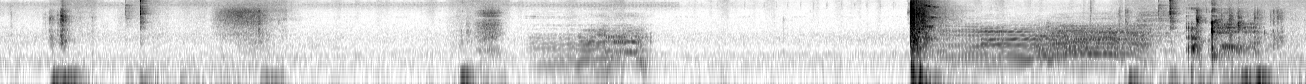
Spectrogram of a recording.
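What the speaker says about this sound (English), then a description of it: "Right here, cow." A cow in the zombie survival game WildLandz moos twice, a drawn-out low call followed by a louder, longer one, with sparse keyboard clicks and a sharp thump between them.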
